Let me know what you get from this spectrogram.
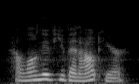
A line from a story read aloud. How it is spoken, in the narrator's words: he asked quietly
